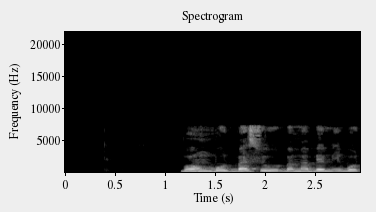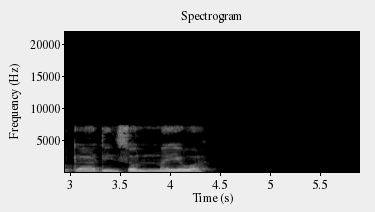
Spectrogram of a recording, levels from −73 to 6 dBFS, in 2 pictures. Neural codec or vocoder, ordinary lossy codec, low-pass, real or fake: none; MP3, 96 kbps; 7.2 kHz; real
